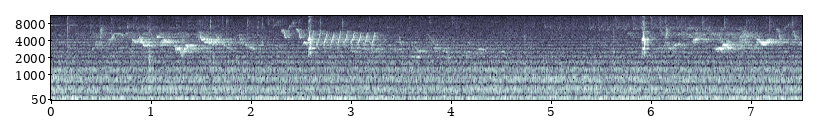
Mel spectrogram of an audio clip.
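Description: Birds chirping, with short rapid trills now and then, over a steady outdoor background hiss; a single sharp click about six seconds in.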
